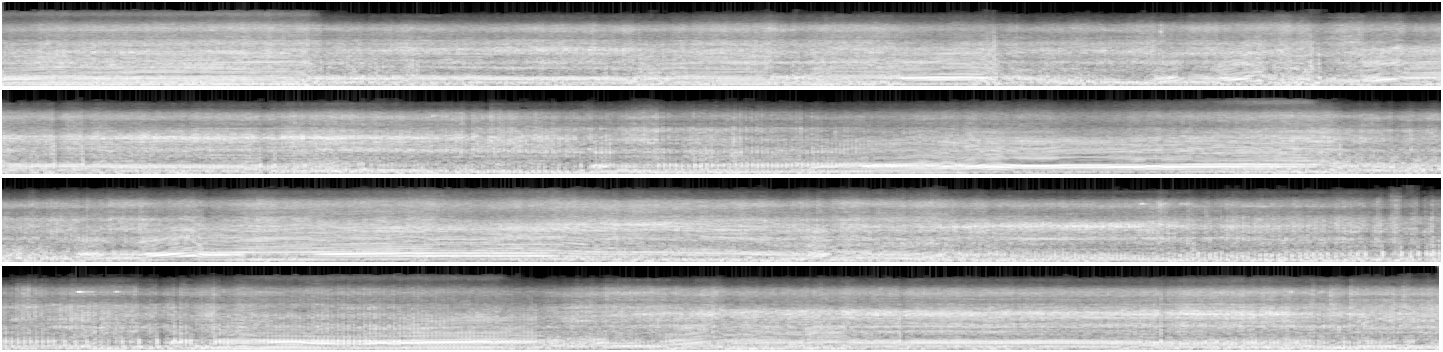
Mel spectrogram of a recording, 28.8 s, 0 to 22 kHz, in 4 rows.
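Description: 2017 Husqvarna FC250's 250cc four-stroke single-cylinder motocross engine under hard riding, revving up and backing off again and again, its pitch rising and falling every few seconds through accelerations, shifts and braking.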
